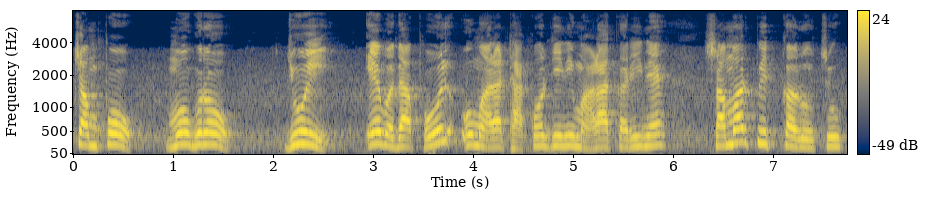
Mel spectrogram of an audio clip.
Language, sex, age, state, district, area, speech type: Gujarati, male, 45-60, Gujarat, Kheda, rural, spontaneous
